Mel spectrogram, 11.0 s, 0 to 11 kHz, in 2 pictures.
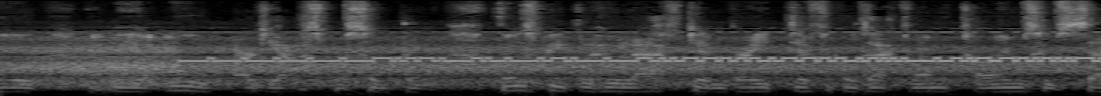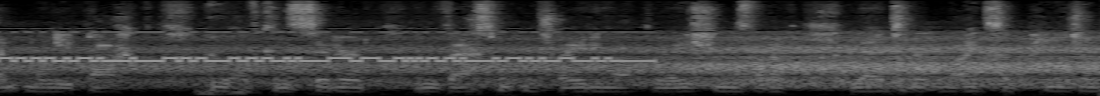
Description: RTTY (45.45 baud, 170 Hz shift), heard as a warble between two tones, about 1360 Hz centre, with radio static. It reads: GANA LA CRUZ DE LA VICTORIA.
